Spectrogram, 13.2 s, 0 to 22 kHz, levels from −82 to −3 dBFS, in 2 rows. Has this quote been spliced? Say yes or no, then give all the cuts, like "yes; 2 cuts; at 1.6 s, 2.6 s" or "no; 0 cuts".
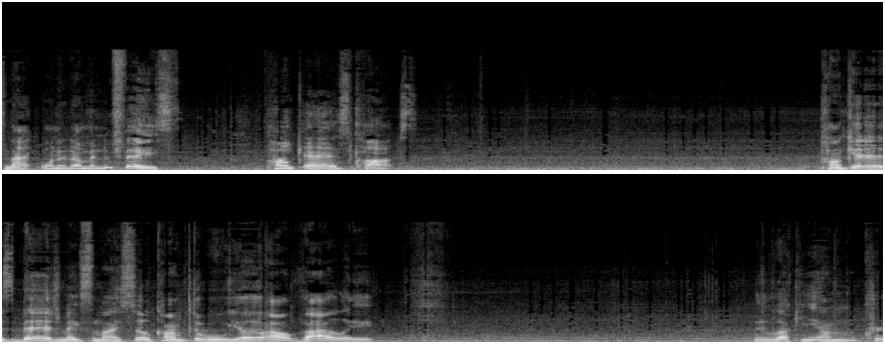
yes; 1 cut; at 3.3 s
